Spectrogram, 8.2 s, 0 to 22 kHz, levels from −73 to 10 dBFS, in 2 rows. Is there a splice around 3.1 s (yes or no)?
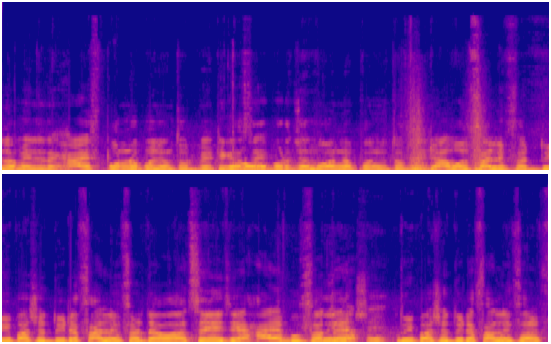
yes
